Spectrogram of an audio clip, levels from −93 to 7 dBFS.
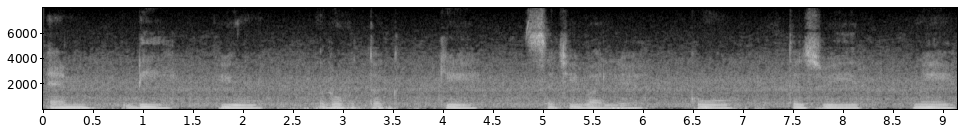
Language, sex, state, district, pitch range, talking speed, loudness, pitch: Hindi, male, Haryana, Rohtak, 110-115 Hz, 45 wpm, -18 LUFS, 115 Hz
